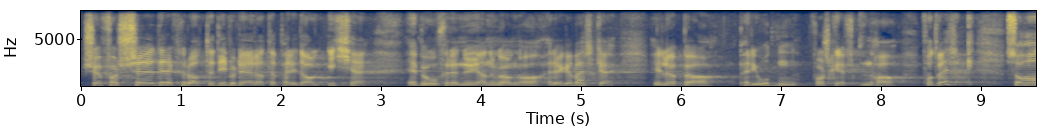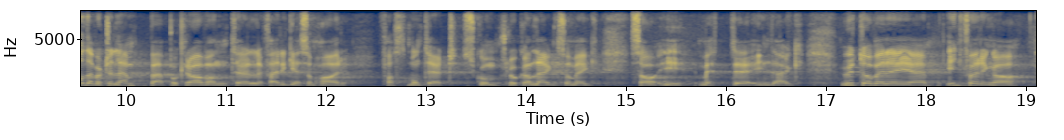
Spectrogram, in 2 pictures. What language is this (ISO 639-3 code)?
nor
